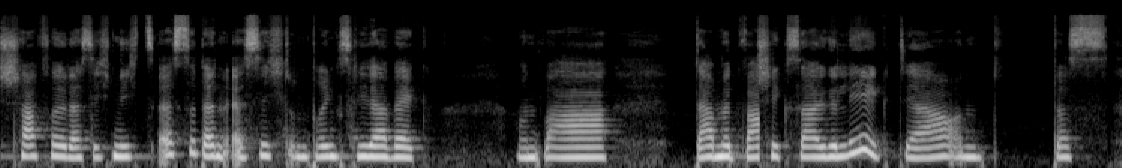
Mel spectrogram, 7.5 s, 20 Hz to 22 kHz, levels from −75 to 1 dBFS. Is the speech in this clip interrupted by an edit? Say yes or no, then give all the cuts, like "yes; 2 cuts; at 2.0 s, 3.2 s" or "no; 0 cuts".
yes; 4 cuts; at 1.9 s, 2.3 s, 3.6 s, 5.0 s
